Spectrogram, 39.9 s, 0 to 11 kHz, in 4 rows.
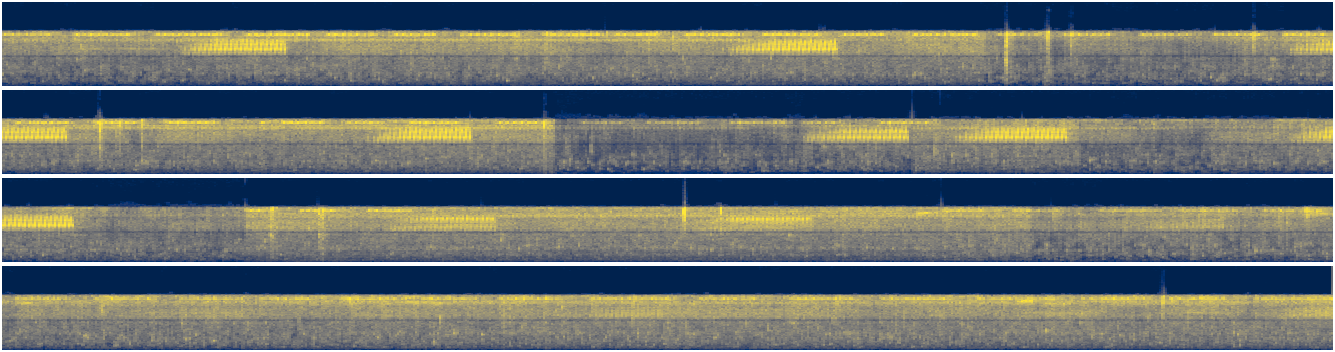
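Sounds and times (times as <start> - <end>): insect chirping trills: 0.0 - 39.9
high-pitched insect buzz: 5.0 - 7.4, 9.6 - 11.7, 12.3 - 14.1, 19.5 - 20.7, 21.8 - 29.6.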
